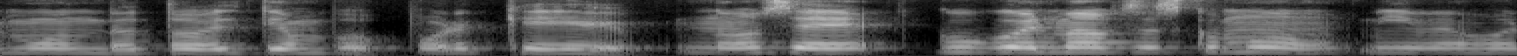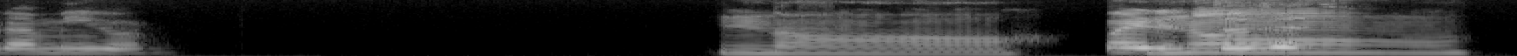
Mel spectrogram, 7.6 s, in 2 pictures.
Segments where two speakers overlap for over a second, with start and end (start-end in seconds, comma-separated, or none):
none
